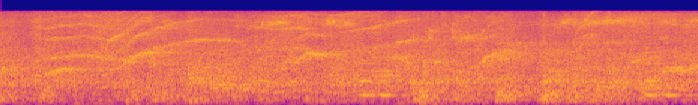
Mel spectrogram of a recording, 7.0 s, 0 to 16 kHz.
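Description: Several 1/10-scale electric RC off-road buggies racing: their motors whine in overlapping tones that rise and fall in pitch as they accelerate and slow for corners and jumps, over a steady rush of noise.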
